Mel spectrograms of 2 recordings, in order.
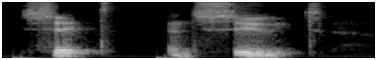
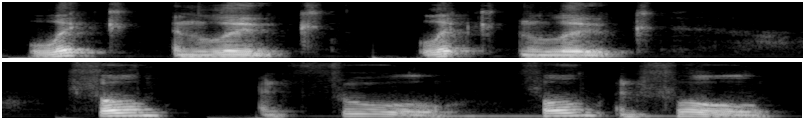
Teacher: if you're speaking scottish standard english we we don't distinguish between these words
